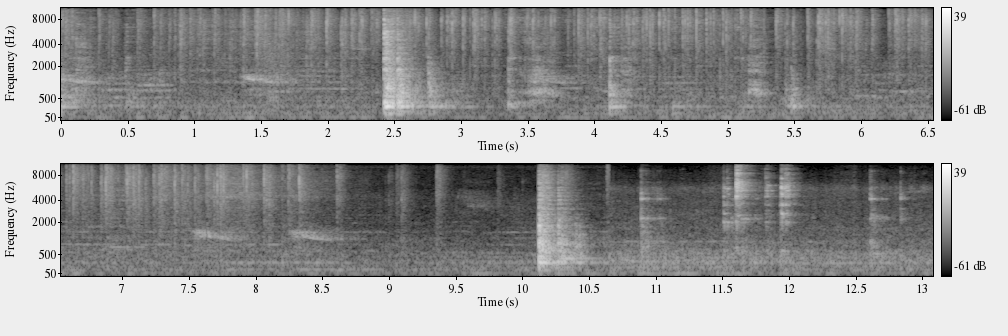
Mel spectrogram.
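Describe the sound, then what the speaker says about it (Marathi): Makhana (fox nuts) being stirred and dry-roasted in a pan, light rattling and scraping of the spoon with a faint sizzle, a couple of louder knocks against the pan, quieter stretches in between. "हलवत राहायचं चांगले भाजायची जळू द्यायची नाही फक्त मग ती फुटते ना छान"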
